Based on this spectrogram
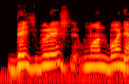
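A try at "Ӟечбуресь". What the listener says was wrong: Нет, не ды Дечбуреш, а Джечбуреш.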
